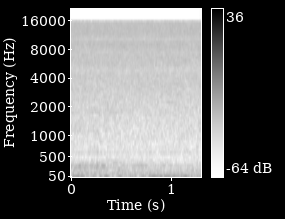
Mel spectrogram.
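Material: Nothing is struck.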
